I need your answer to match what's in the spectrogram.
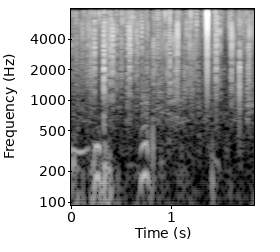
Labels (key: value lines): label: biophony, cascading saw
recorder: SoundTrap 600 or HydroMoth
